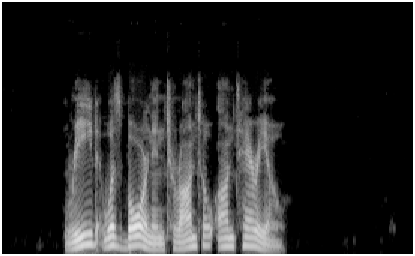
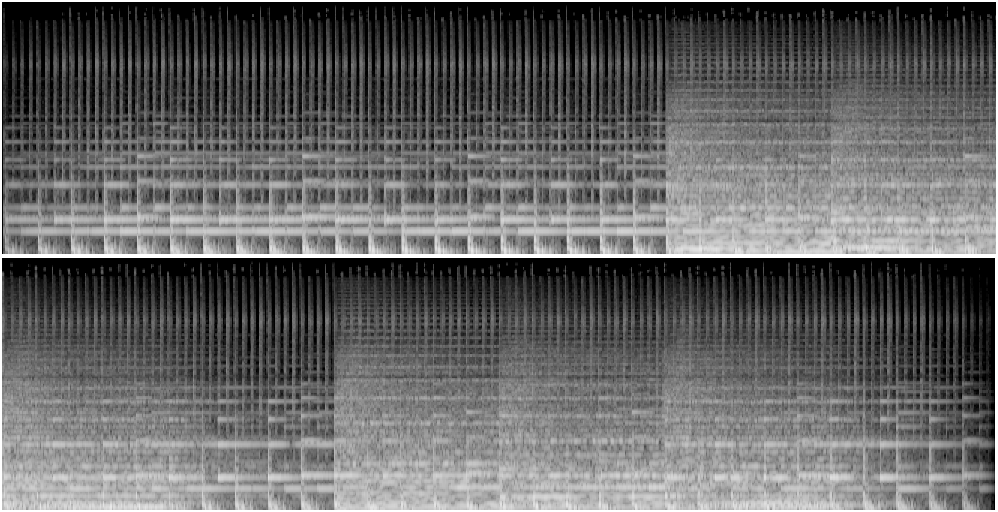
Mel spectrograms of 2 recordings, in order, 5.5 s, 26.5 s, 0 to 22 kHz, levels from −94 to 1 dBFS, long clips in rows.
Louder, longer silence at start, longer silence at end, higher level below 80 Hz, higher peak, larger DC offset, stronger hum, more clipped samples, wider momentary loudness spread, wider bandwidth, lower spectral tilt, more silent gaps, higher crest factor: about the same, -18 LUFS vs -17 LUFS; first, 0.85 s vs 0.05 s; first, 1.75 s vs 0.15 s; second, -54 dBFS vs -22 dBFS; about the same, -2 dBFS vs 0 dBFS; neither; neither; neither; first, 9 LU vs 5 LU; second, 6.6 kHz vs 17.5 kHz; first, -8.5 dB/octave vs -7 dB/octave; neither; about the same, 18 dB vs 16 dB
